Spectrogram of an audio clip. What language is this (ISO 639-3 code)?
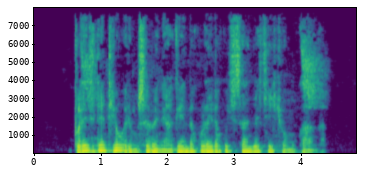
lug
